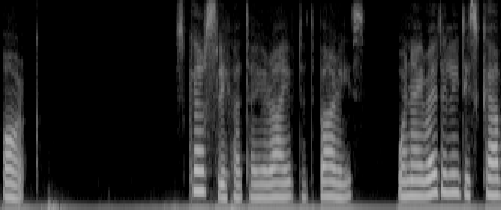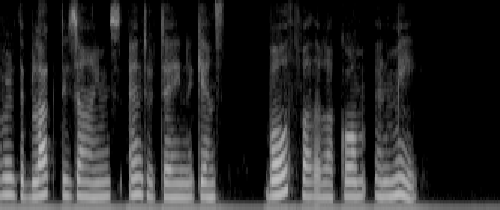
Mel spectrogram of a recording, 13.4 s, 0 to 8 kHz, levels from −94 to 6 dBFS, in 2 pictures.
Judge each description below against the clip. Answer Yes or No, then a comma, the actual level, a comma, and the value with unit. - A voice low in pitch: No, high, 210 Hz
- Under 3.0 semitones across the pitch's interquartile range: Yes, narrow, 2.4 semitones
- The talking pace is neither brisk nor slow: No, slow, 105 wpm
